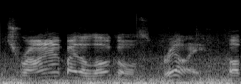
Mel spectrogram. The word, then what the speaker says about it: Toronto: Toronto is pronounced Toronto by the locals.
